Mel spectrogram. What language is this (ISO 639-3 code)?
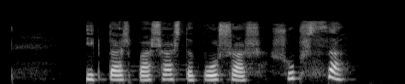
chm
